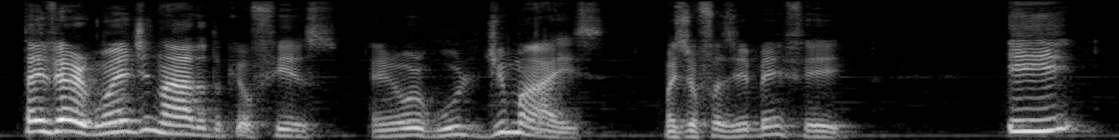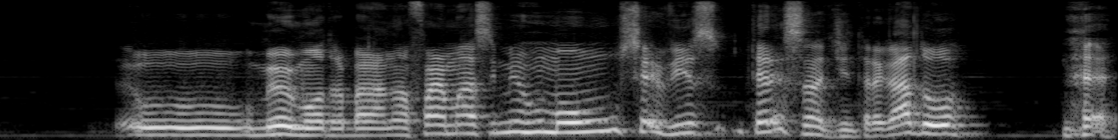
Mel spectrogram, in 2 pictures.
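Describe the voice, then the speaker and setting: The pitch swings very widely, broken by long, frequent pauses. The recording is very clean, with a silent background. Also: man, high pitch for a man, moderate pace. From Goiás, Brazil (Quirinópolis, rural). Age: 60s. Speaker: business owner. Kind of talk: podcast interview. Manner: informal, conversational.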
